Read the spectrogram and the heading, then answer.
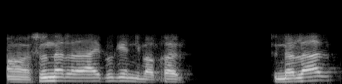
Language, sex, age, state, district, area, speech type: Nepali, male, 18-30, West Bengal, Darjeeling, rural, conversation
